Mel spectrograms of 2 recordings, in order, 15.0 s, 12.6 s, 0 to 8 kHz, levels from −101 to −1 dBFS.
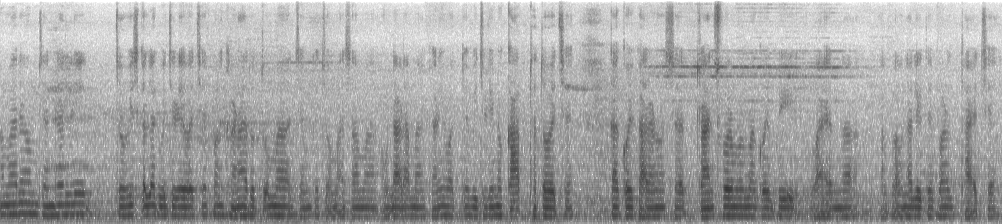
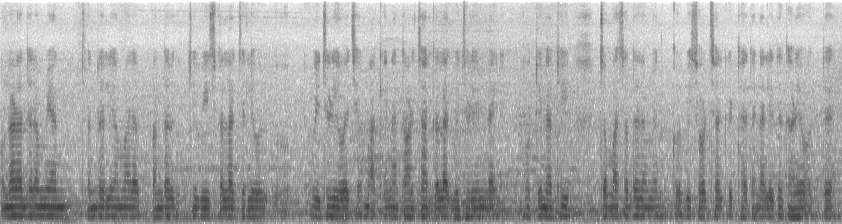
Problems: constant background noise, low volume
